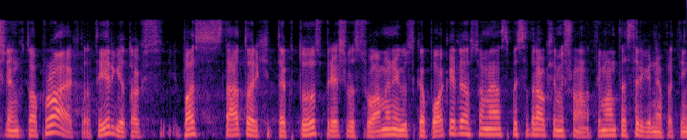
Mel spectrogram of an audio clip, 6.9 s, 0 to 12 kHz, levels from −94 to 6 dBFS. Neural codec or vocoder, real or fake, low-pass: codec, 16 kHz, 16 kbps, FreqCodec, smaller model; fake; 7.2 kHz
